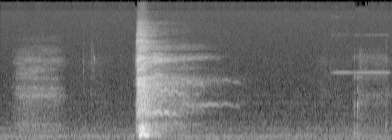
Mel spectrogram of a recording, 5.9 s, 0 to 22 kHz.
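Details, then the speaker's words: Forced expiration into a home spirometer measuring peak expiratory flow and FEV1: a quiet deep breath in, then a sudden hard, fast blast out fading over about a second; third and final attempt, the highest value of three. "I will obtain now my third and final measurement looks like the third time's a charm this happens to be the highest value of my three attempts"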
